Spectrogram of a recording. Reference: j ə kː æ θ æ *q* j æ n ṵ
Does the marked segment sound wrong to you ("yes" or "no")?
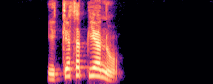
yes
